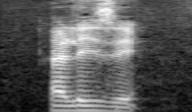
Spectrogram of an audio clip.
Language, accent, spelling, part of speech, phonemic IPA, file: French, France, aléser, verb, /a.le.ze/, LL-Q150 (fra)-aléser.wav
- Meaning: to ream (a hole; to use a reamer or boring machine to drill or enlarge a hole or cavity)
